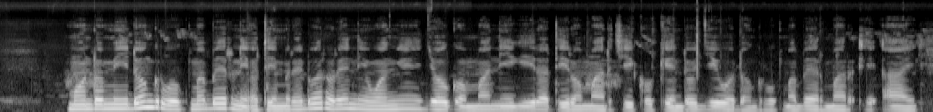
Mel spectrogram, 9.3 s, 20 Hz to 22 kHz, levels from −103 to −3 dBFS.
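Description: From 4.72 s to the end, channel delay (comb filtering): one channel lags by roughly one sample, so the mono sum cancels near 20 kHz, dulling the top; spectrograms show high-frequency energy fading.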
